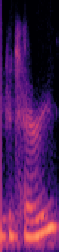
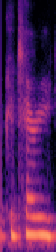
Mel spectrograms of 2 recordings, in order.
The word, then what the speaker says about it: Kateri: I've been taught that in Mohawk pronunciation, we would say Gatali to Gatawita. I say Kateri, because that's how I grew up hearing about her, and that's how I talk to her.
